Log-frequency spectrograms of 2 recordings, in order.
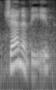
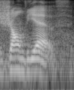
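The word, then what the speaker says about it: Genevieve: own name and it's Jean Viv it's pronounced in a French accent because she has family from like Louisiana they speak Creole and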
